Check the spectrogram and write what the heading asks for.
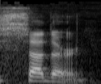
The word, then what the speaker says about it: Southern: Techniquement, on dit Southern. Southern. T'es supposé faire avec le TH. Il est pas supposé être mentionné. Il est comme muet.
